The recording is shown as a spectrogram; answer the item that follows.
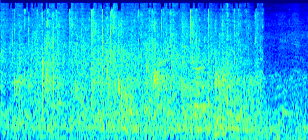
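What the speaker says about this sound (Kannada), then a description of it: "ಶಾಲೆ ಪರವಾಗಿ ಒಂದು ಜೋರ ಚಪ್ಪಾಳೆ ಮಾಡಿ" A school audience gives steady, loud applause at a grandparents' day celebration, a dense wash of clapping that carries on for several seconds before easing off slightly at the end.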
